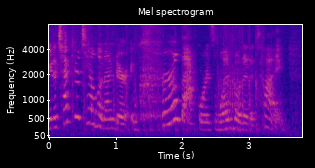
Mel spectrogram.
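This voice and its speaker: A woman talks at a moderate pace with very wide pitch swings. Noticeable background noise is present. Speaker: Pilates instructor. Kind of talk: guided exercise class instruction. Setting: home basement studio.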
